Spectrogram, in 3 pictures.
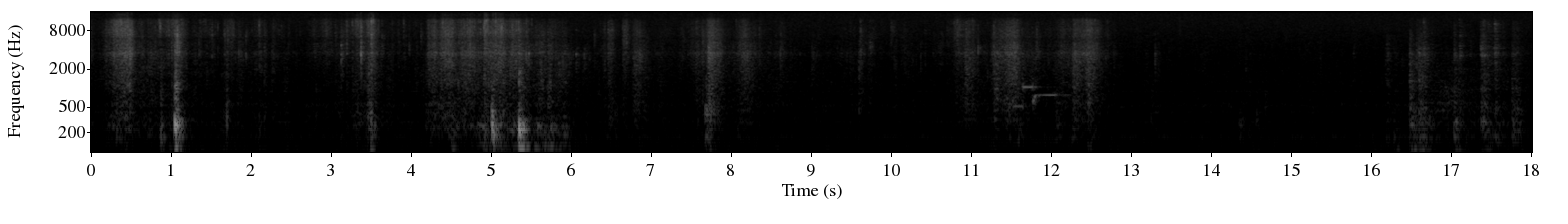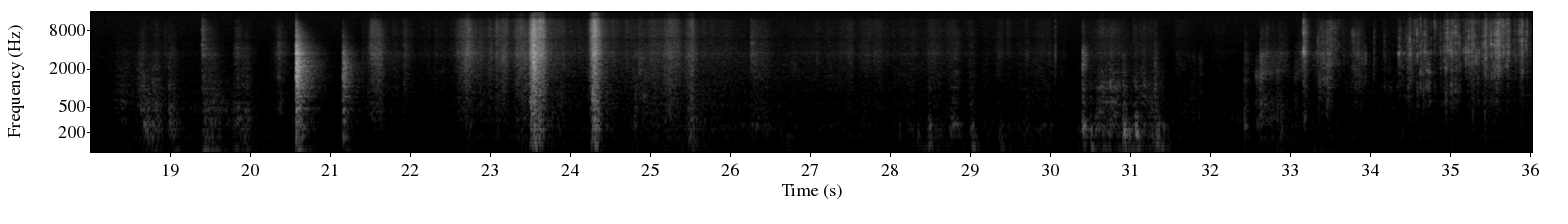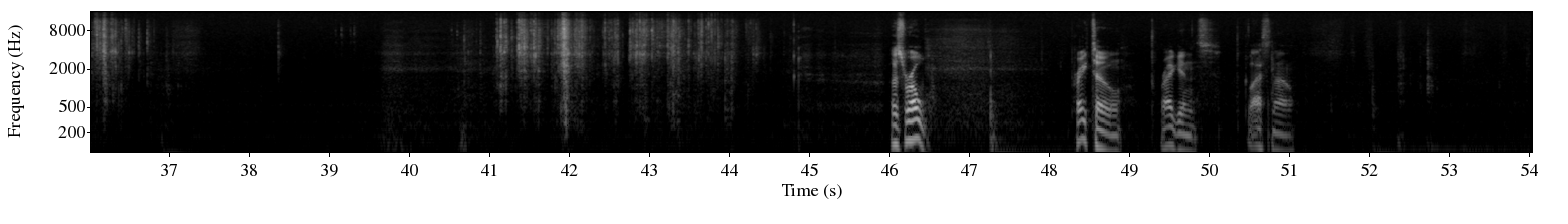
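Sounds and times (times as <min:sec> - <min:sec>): foil wrappers crinkling and tearing: 0:00.0 - 0:08.6, 0:21.5 - 0:26.6, 0:32.8 - 0:37.1, 0:40.7 - 0:44.6.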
